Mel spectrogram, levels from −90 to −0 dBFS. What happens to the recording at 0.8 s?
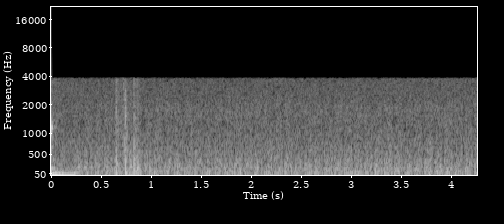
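At 0.8 s the clip is inside a run of bit errors on an ADPCM link lasting from 0.64 to 0.88 s. Bits in the coded stream are being corrupted, at a rate of a percent or two. Each one knocks the decoder's adaptive step size and predictor off track, so the error keeps ringing for a few milliseconds. The speech there breaks into pops and short rough bursts with abrupt jumps in level, over a narrow telephone band consistent with a 32 kbit/s G.726 link.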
